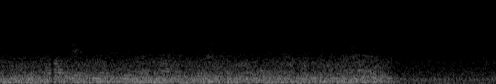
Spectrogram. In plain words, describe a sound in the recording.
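A crowd of men chatters and murmurs nearby.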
